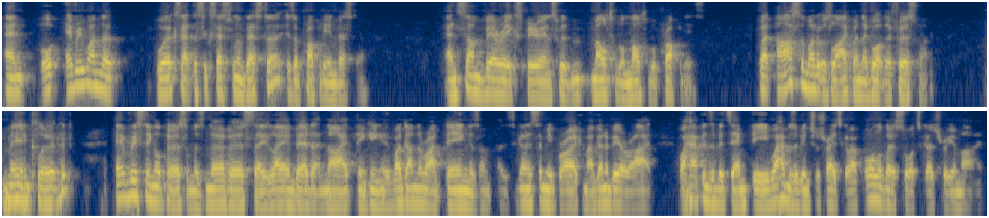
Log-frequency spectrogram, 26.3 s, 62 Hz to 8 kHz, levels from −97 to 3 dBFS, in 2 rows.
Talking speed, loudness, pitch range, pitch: 200 wpm, -19 LUFS, 105-125 Hz, 110 Hz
